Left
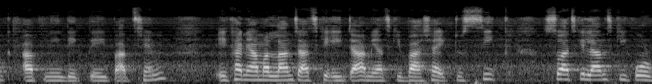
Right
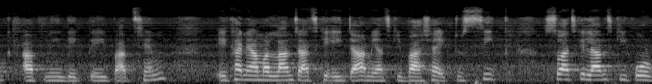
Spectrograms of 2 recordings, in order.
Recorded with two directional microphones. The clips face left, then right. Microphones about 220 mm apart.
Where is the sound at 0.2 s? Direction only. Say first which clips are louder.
Left 2 dB; 30° left (ahead or behind).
